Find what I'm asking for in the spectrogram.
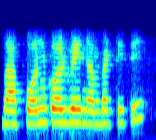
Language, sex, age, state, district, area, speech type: Bengali, female, 18-30, West Bengal, Purulia, urban, conversation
